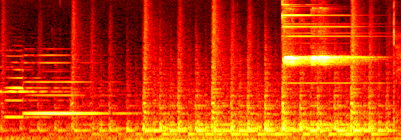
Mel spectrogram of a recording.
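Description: Orchestral music for an orchestra including a whistle, a whip and a hammer, with sustained tones and a busy rhythmic texture, punctuated by sharp percussive cracks and strikes, with a shrill, piercing whistle blast cutting in near the end.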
